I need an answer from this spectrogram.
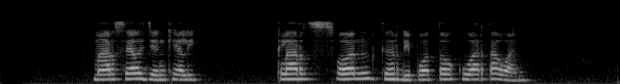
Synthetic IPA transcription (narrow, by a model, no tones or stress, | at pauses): marsɛld͡ʒɨŋkɛli | klarsɔnkɨrdipɔt̪ɔkuwart̪awan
